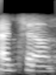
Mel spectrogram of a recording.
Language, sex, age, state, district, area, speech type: Hindi, female, 45-60, Bihar, Begusarai, rural, conversation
